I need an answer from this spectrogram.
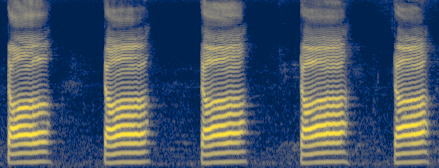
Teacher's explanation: टा बोलते समय जीभ ऊपर की तरफ लग रही है, जो ऊपर है, ऊपर का जो भाग है उस पर जीभ स्पर्श कर रही है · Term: मूर्धा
